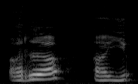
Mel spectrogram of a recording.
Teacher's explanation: र या स्वराचा उच्चार करताना जिभेचा शेंडा कंप पावतो म्हणून याला कंपित स्वर असे म्हटल्या जाते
